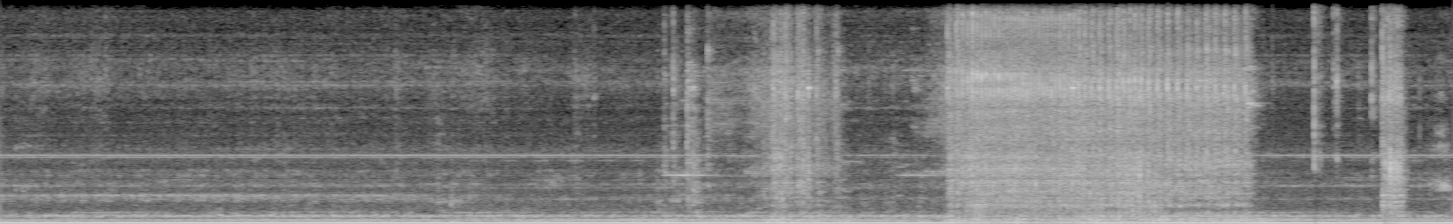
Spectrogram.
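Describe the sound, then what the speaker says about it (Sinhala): A sewing machine stitches a folded-in cut fabric edge over a constant motor hum, with short bursts of rapid mechanical stitching and a longer run toward the end. "මේ ආකාරයට මේ කැපුම් පැත්ත ඇතුළට නමලා මහනවා."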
